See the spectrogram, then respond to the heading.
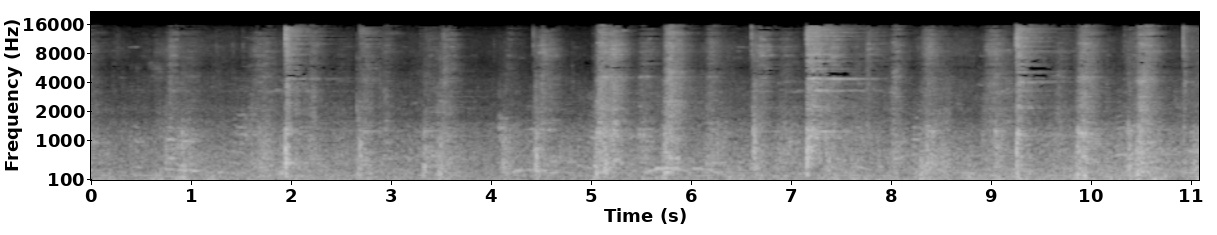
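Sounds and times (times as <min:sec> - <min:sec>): freight train rumble: 0:00.0 - 0:11.0
wheels clacking over rail joints: 0:00.0 - 0:11.0.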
